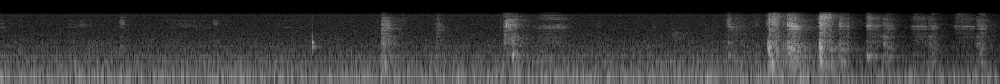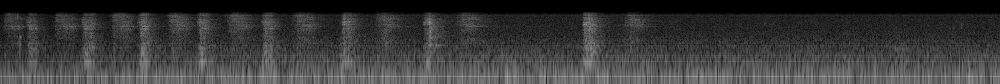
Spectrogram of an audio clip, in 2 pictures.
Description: This is Cammie doing a Reverse Sneeze.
